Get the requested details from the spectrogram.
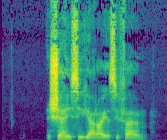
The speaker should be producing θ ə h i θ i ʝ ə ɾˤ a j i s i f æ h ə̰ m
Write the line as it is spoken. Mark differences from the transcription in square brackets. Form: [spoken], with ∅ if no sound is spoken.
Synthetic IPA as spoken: [ʃ] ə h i [s] i ʝ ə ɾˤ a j [æ] s i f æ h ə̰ m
